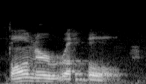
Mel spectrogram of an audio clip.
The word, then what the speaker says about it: vulnerable: we have bubble yes this l has that dot under it which makes it like its own syllable so a bull apple yeah stand up l yes so vulnerable now this e is optional like i said the schwa so if the schwa goes this r attaches to this schwa over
